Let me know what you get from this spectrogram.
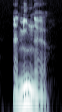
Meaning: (adjective) 1. minor 2. underage, minor, juvenile; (noun) 1. minor (as defined by the age of majority) 2. miner
- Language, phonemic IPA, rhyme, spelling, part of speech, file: French, /mi.nœʁ/, -œʁ, mineur, adjective / noun, Fr-mineur.ogg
